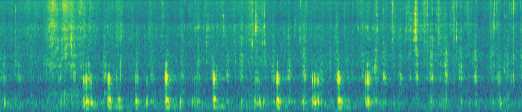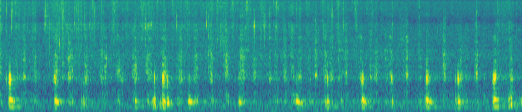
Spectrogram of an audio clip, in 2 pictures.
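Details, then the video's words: Guinea pig's unusual sounds: a steady run of soft, low putt-putt pulses repeated quickly for the whole stretch, gentle and close, with light background hiss. "Strange guineapig noises"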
